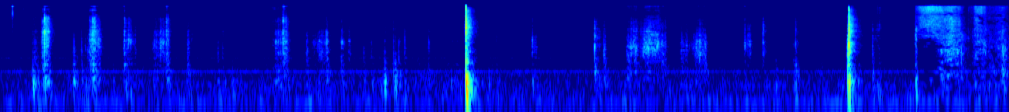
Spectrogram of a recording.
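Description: Paper instruction sheets being handled, rustling and crackling in short bursts, with a longer rustle near the end. Two sharp knocks stand out, about three and a half seconds in and again about six and a half seconds in.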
